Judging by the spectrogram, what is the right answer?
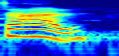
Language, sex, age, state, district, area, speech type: Nepali, female, 30-45, West Bengal, Kalimpong, rural, read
